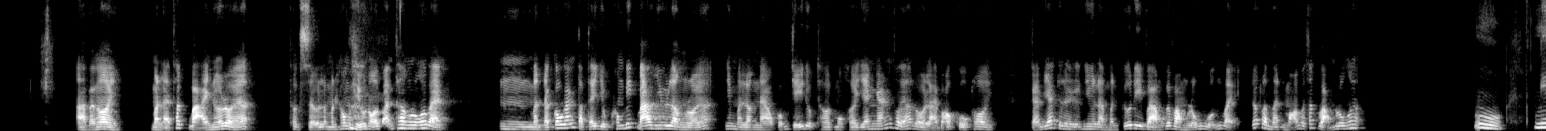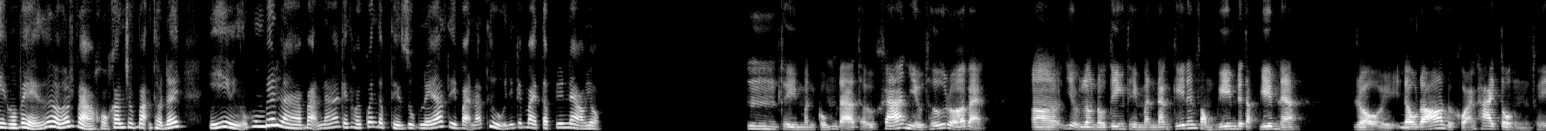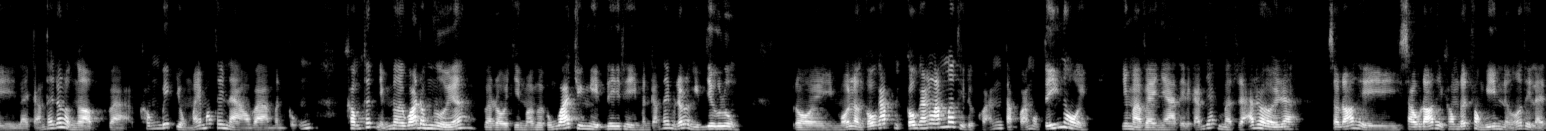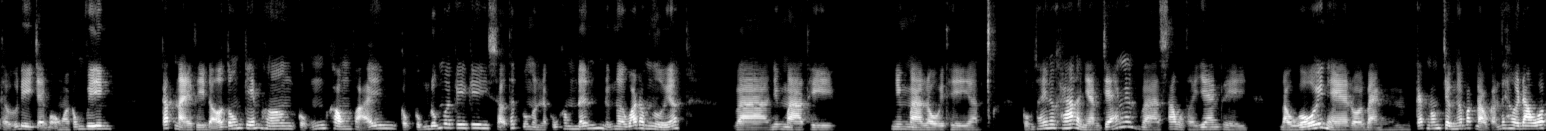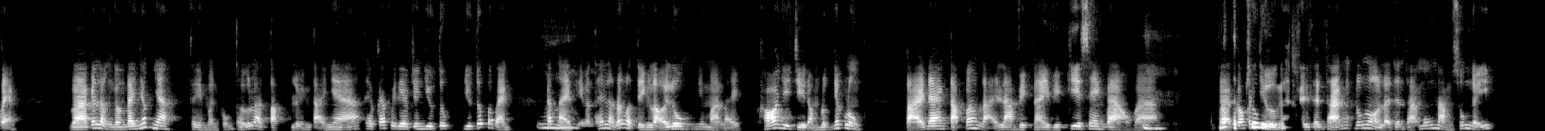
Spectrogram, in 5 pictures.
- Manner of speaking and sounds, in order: tapping; other background noise; "gym" said as "ghim"; "gym" said as "ghim"; "gym" said as "ghin"; tsk
- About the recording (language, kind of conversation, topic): Vietnamese, advice, Vì sao bạn khó duy trì thói quen tập thể dục dù đã cố gắng nhiều lần?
